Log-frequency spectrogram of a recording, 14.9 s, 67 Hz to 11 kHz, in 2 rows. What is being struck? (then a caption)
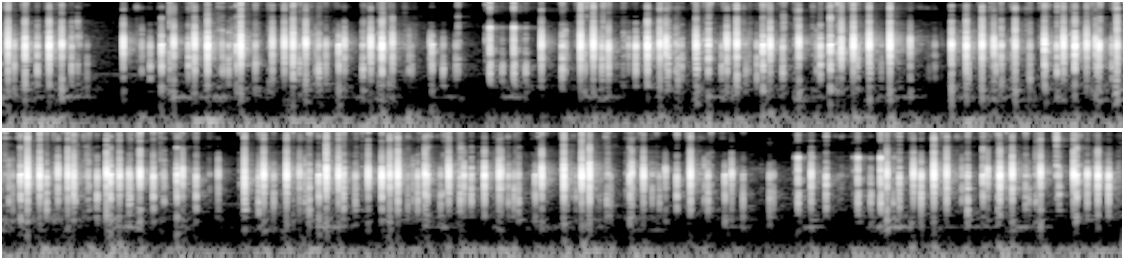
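Mechanical keyboard with plastic keycaps. A small 65% mechanical keyboard with a dark case and white and grey SA plastic keycaps is typed on continuously with fingertips. The result is a steady stream of short, bright, clacky keystrokes with almost no ring. A faint low hum sits underneath, and there are brief pauses between bursts.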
